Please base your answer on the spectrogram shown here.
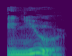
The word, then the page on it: inure: British English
